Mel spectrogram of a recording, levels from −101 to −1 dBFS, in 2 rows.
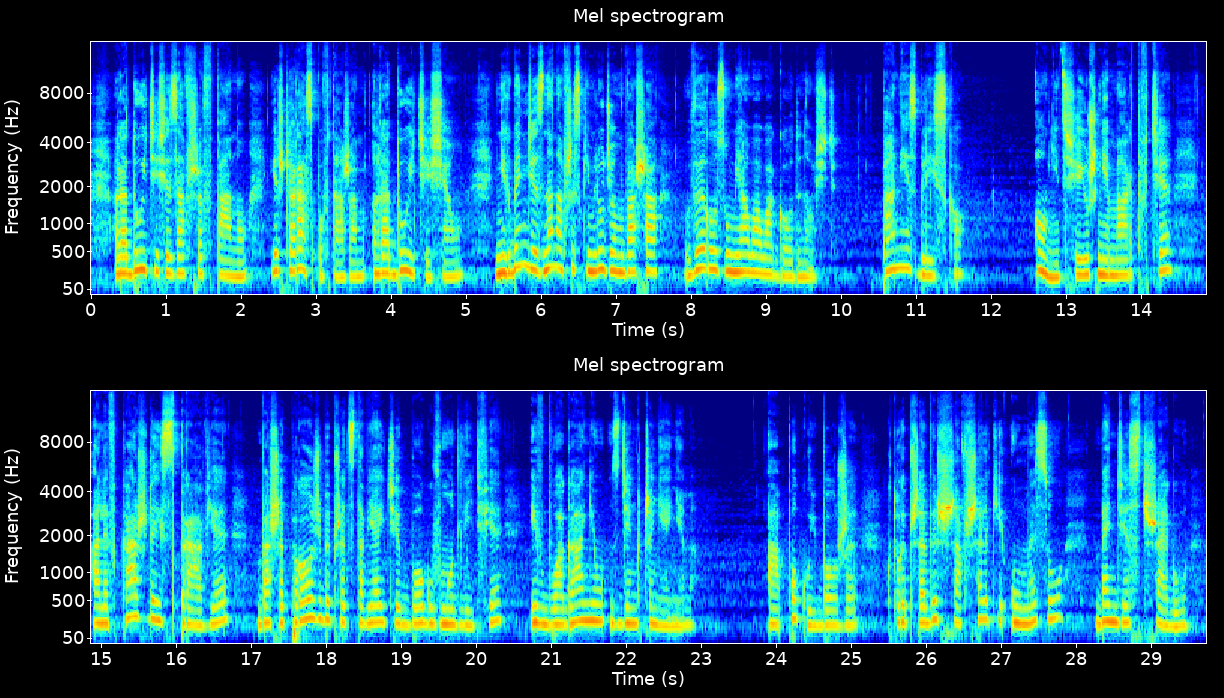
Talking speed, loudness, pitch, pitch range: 105 wpm, -33 LUFS, 215 Hz, 195-235 Hz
